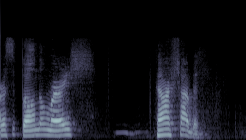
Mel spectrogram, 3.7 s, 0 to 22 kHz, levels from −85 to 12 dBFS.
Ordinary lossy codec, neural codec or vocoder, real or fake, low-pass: none; codec, 16 kHz, 0.5 kbps, X-Codec, HuBERT features, trained on general audio; fake; 7.2 kHz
